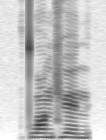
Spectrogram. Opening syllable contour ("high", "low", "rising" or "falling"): high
